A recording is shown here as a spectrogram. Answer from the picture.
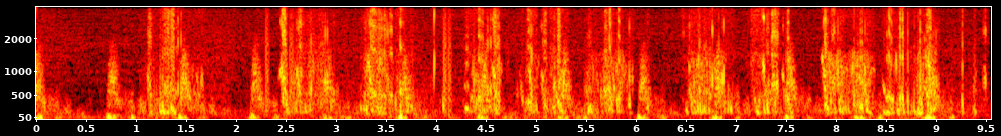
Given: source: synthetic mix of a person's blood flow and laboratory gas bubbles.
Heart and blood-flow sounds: Doppler ultrasound of blood flow; subclavian vein
1.03-1.69 s: bubbles
2.40-3.02 s: bubbles
3.22-3.81 s: bubbles
3.94-4.11 s: bubbles
4.25-4.67 s: bubbles
4.79-5.33 s: bubbles
5.47-5.98 s: bubbles
6.07-6.14 s: bubbles
6.45-6.99 s: bubbles
7.09-7.58 s: bubbles
7.84-8.39 s: bubbles
8.46-9.04 s: bubbles
9.22-9.30 s: bubbles
9.36-9.41 s: bubbles
9.46-9.52 s: bubbles
From the record:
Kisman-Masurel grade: 332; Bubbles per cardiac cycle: rolling drumbeat, 9 or more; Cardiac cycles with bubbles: 50 to 99%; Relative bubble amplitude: moderate (0.250 to 0.450); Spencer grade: 3 (all of the cardiac periods contain showers or single bubble signals, but not dominating or overriding the cardiac motion signals); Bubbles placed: anywhere in the cardiac cycle

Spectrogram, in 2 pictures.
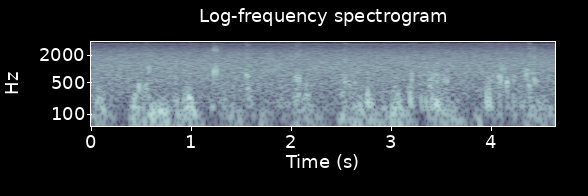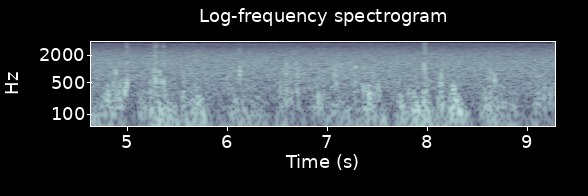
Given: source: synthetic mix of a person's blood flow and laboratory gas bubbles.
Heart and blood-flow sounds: Doppler ultrasound of blood flow; precordium
0.42-0.62 s: bubbles
0.99-1.05 s: bubbles
1.19-1.29 s: bubbles
1.53-1.62 s: bubbles
1.84-2.19 s: bubbles
2.47-2.87 s: bubbles
3.14-3.61 s: bubbles
3.89-4.49 s: bubbles
4.77-5.10 s: bubbles
5.23-5.42 s: bubbles
6.10-6.17 s: bubbles
6.51-6.75 s: bubbles
6.88-6.99 s: bubbles
7.04-7.55 s: bubbles
7.93-8.06 s: bubbles
8.09-8.19 s: bubbles
8.22-8.32 s: bubbles
8.59-8.72 s: bubbles
9.08-9.29 s: bubbles
From the record:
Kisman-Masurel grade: 243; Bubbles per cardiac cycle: several, 3 to 8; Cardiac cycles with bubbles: 100%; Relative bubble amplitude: loud (0.450 to 0.775); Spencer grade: 3 (all of the cardiac periods contain showers or single bubble signals, but not dominating or overriding the cardiac motion signals); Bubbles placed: anywhere in the cardiac cycle

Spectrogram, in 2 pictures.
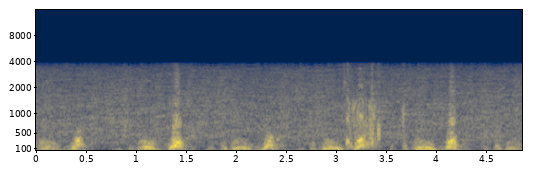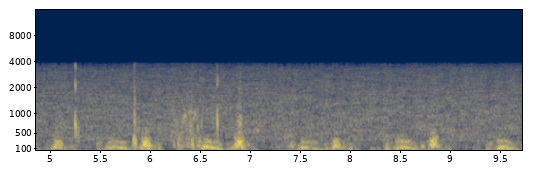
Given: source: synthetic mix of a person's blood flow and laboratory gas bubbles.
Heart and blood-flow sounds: Doppler ultrasound of blood flow; precordium
3.08-3.46 s: bubbles
3.66-3.70 s: bubbles
5.23-5.29 s: bubbles
5.79-5.90 s: bubbles
6.21-6.54 s: bubbles
6.65-6.71 s: bubbles
From the record:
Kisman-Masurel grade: 221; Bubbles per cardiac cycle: several, 3 to 8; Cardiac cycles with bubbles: 10 to 50%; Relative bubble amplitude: barely perceptible (0.100 to 0.250); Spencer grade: 2 (many but less than half of the cardiac periods contain bubble signals, singularly or in groups); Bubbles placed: only in the low amplitude regions of the cardiac cycle

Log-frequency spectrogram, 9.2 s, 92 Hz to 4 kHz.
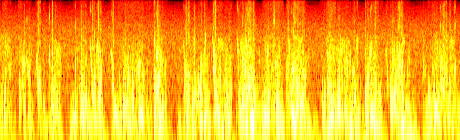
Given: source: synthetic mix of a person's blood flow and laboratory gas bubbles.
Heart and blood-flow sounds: Doppler ultrasound of blood flow; precordium
0.00-0.26 s: bubbles
0.35-0.64 s: bubbles
0.69-0.93 s: bubbles
0.96-1.23 s: bubbles
1.45-2.08 s: bubbles
2.19-3.35 s: bubbles
3.64-4.68 s: bubbles
4.71-5.16 s: bubbles
5.22-5.67 s: bubbles
5.71-6.15 s: bubbles
6.39-7.20 s: bubbles
7.30-8.20 s: bubbles
8.45-9.14 s: bubbles
From the record:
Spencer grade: 4 (maximum detectable bubble signal sounding continuously throughout systole and diastole of every cardiac period, and overriding the amplitude of the normal cardiac signals); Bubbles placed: anywhere in the cardiac cycle

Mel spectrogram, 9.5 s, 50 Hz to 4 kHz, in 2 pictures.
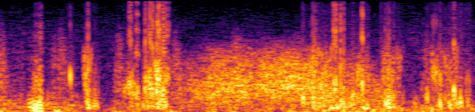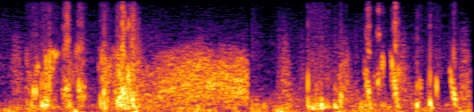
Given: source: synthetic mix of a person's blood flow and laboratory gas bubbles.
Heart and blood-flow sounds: Doppler ultrasound of blood flow; subclavian vein
0.70-0.78 s: bubbles
0.86-1.04 s: bubbles
1.25-1.76 s: bubbles
3.04-3.75 s: bubbles
3.85-4.09 s: bubbles
4.28-4.76 s: bubbles
5.04-5.66 s: bubbles
5.77-6.24 s: bubbles
7.84-8.28 s: bubbles
8.41-8.64 s: bubbles
8.68-8.83 s: bubbles
8.93-9.02 s: bubbles
9.05-9.20 s: bubbles
9.27-9.41 s: bubbles
From the record:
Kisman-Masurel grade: 233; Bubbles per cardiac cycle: several, 3 to 8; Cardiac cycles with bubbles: 50 to 99%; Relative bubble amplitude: loud (0.450 to 0.775); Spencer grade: 3 (all of the cardiac periods contain showers or single bubble signals, but not dominating or overriding the cardiac motion signals); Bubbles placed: anywhere in the cardiac cycle

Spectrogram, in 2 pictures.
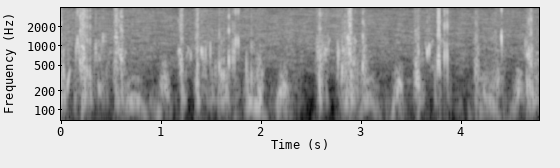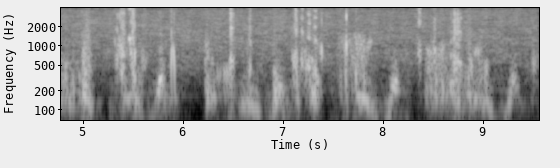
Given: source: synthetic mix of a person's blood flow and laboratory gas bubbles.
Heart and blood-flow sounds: Doppler ultrasound of blood flow; precordium
0.00-0.67 s: bubbles
1.17-1.81 s: bubbles
1.84-2.06 s: bubbles
2.54-2.71 s: bubbles
2.75-3.12 s: bubbles
3.53-3.92 s: bubbles
4.14-4.28 s: bubbles
4.32-4.46 s: bubbles
4.64-5.13 s: bubbles
5.30-5.67 s: bubbles
5.87-5.97 s: bubbles
6.22-6.57 s: bubbles
6.65-6.71 s: bubbles
6.91-7.00 s: bubbles
7.09-7.43 s: bubbles
7.56-7.90 s: bubbles
8.36-9.09 s: bubbles
9.49-9.57 s: bubbles
From the record:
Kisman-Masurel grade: 343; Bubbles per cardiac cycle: rolling drumbeat, 9 or more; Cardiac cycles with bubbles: 100%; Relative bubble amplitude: loud (0.450 to 0.775); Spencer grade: 3 (all of the cardiac periods contain showers or single bubble signals, but not dominating or overriding the cardiac motion signals); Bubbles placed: only in the low amplitude regions of the cardiac cycle

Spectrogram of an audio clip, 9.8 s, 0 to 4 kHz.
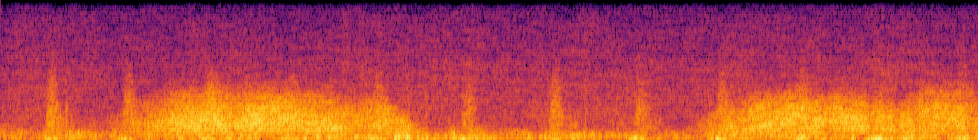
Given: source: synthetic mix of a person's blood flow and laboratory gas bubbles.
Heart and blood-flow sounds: Doppler ultrasound of blood flow; subclavian vein
no bubbles
From the record:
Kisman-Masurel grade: 000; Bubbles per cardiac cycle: 0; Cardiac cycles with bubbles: 0%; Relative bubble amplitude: no bubbles discernible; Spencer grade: 0 (complete lack of bubble signals)

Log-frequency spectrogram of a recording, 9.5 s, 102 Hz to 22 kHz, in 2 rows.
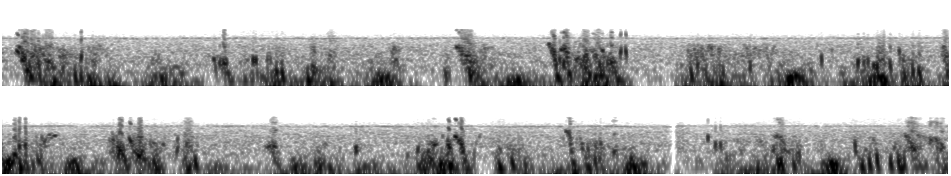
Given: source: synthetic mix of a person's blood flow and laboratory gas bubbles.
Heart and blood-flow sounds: Doppler ultrasound of blood flow; precordium
0.00-0.02 s: bubbles
0.04-0.57 s: bubbles
0.99-1.45 s: bubbles
1.50-1.73 s: bubbles
1.81-2.03 s: bubbles
2.19-2.46 s: bubbles
2.69-3.15 s: bubbles
3.40-3.88 s: bubbles
4.07-4.18 s: bubbles
4.25-4.63 s: bubbles
4.68-5.03 s: bubbles
5.24-5.75 s: bubbles
6.04-6.14 s: bubbles
6.29-6.41 s: bubbles
6.47-6.54 s: bubbles
6.72-7.13 s: bubbles
7.17-7.39 s: bubbles
7.53-7.93 s: bubbles
8.18-8.46 s: bubbles
8.49-8.75 s: bubbles
8.96-9.47 s: bubbles
From the record:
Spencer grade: 3 (all of the cardiac periods contain showers or single bubble signals, but not dominating or overriding the cardiac motion signals); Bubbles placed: only in the low amplitude regions of the cardiac cycle

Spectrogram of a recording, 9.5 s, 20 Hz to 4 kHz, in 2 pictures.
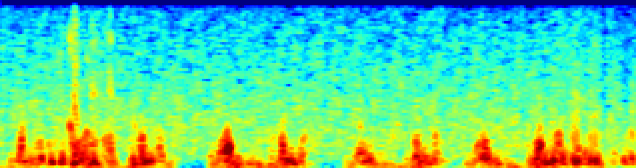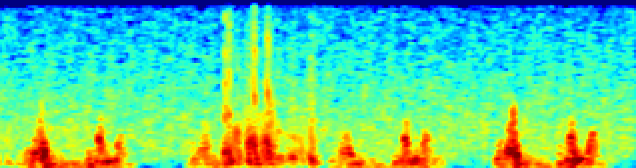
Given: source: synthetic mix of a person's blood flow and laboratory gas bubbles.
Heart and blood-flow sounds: Doppler ultrasound of blood flow; precordium
0.25-0.89 s: bubbles
0.98-1.10 s: bubbles
4.12-4.53 s: bubbles
4.66-4.96 s: bubbles
6.42-7.20 s: bubbles
From the record:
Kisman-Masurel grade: 222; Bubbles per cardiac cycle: several, 3 to 8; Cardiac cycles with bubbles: 10 to 50%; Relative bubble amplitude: moderate (0.250 to 0.450); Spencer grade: 2 (many but less than half of the cardiac periods contain bubble signals, singularly or in groups); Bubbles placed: only in the low amplitude regions of the cardiac cycle

